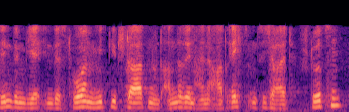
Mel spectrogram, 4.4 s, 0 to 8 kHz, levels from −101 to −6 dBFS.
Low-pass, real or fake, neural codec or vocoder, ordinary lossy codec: 7.2 kHz; real; none; AAC, 16 kbps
